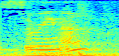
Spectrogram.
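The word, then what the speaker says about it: Tsareena: oh this is cute serena no what that's what it's called it's the tea is silent are you serious am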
